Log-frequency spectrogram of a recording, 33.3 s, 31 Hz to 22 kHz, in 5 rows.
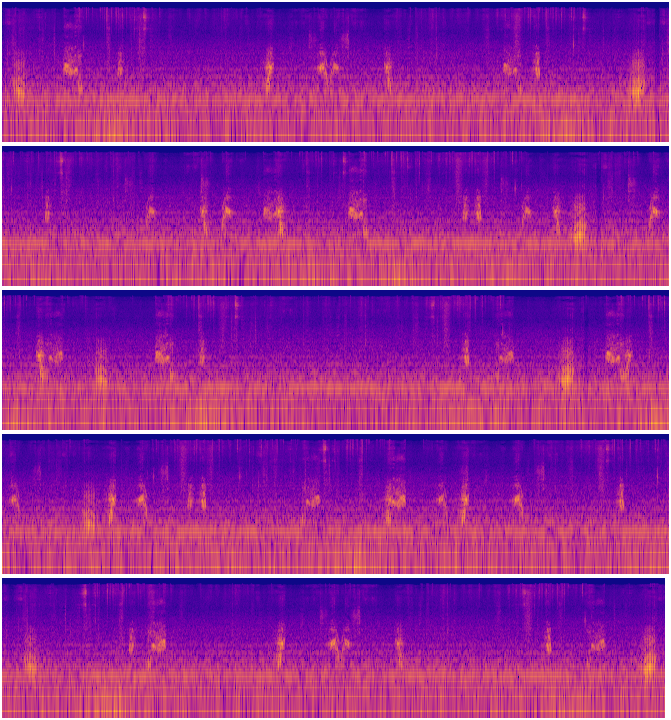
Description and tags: Recorded using a Zoom H2. This is my Toy Fox Terrier dog; the file is heavily edited using Audacity filters and modifications.
animal, barking, dog, mechanical, whine, yip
